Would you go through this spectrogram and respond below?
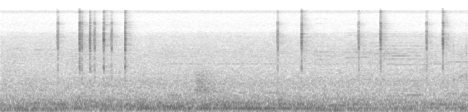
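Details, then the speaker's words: Microwave relay tested off the oven by touching its coil terminals to a battery; light, crisp clicks in short clusters show the contacts closing and the two terminals gaining continuity, so the relay works. "se va a escuchar un ligero clic ese clip me indica que ya está cerrando el circuito y estas dos terminales pasan a tener continuidad"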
